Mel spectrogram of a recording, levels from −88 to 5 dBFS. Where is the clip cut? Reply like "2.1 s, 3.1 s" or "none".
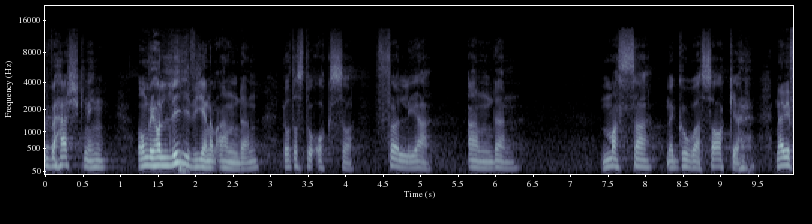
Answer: none

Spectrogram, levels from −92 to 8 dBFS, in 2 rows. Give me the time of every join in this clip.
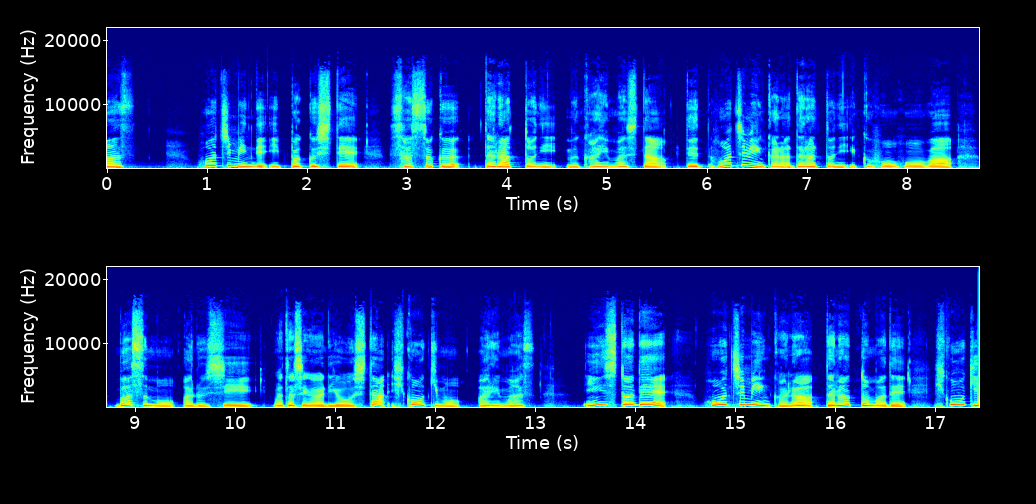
5.7 s, 10.3 s

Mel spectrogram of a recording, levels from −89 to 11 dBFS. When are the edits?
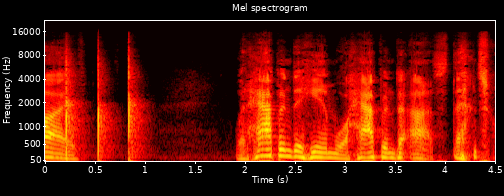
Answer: none

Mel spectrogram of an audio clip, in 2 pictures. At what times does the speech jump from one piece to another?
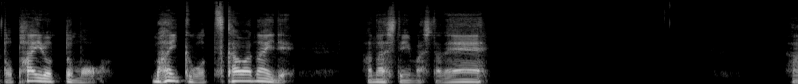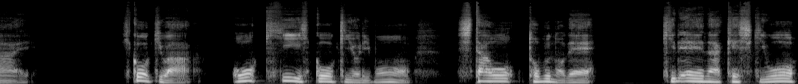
none

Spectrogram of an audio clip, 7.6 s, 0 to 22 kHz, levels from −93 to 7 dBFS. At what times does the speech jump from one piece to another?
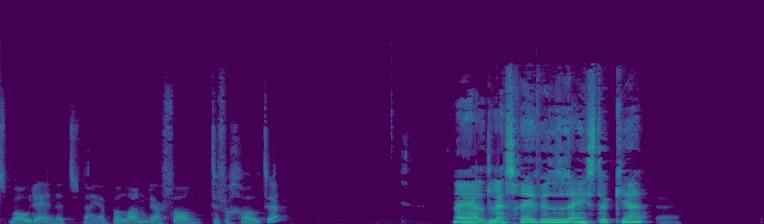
2.1 s, 6.5 s

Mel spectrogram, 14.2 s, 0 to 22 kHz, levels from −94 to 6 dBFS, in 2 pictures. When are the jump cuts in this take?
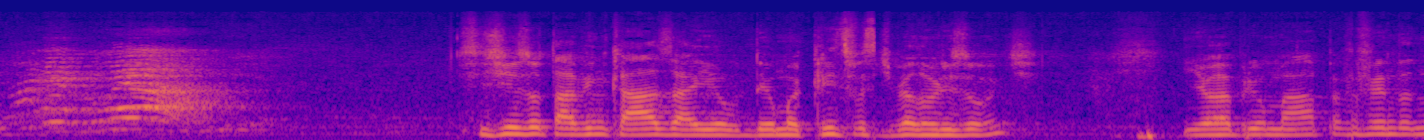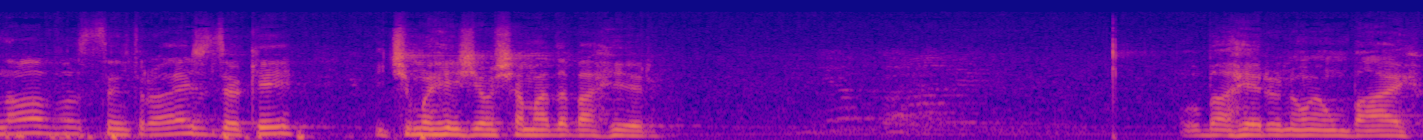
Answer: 4.4 s, 6.8 s

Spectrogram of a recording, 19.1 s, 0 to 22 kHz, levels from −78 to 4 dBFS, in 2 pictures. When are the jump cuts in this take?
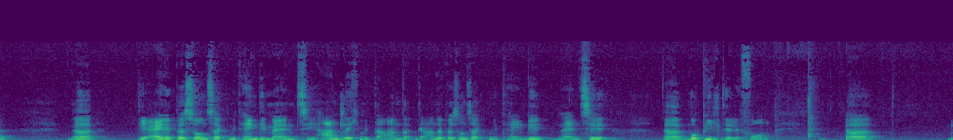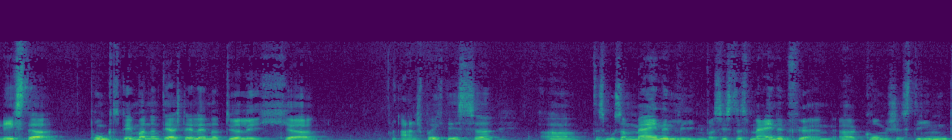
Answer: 15.4 s

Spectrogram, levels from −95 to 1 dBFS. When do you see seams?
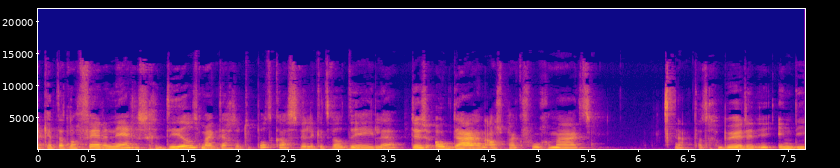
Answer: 3.7 s, 6.4 s

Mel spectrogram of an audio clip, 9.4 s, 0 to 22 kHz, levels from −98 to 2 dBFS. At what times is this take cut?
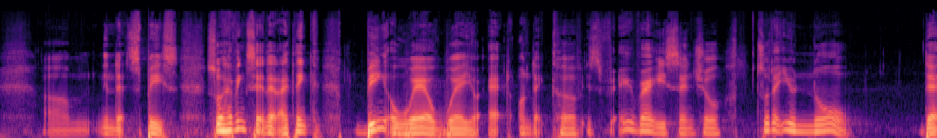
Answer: none

